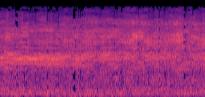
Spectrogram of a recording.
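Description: Electric hair clippers running with a steady buzz as they are drawn over a man's closely shaved scalp, cutting the stubble.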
